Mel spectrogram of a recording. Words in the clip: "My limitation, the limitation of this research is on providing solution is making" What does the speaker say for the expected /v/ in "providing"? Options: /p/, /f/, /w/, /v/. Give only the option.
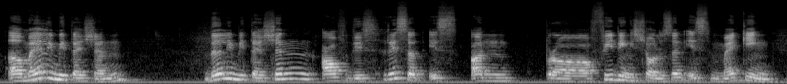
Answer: /f/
